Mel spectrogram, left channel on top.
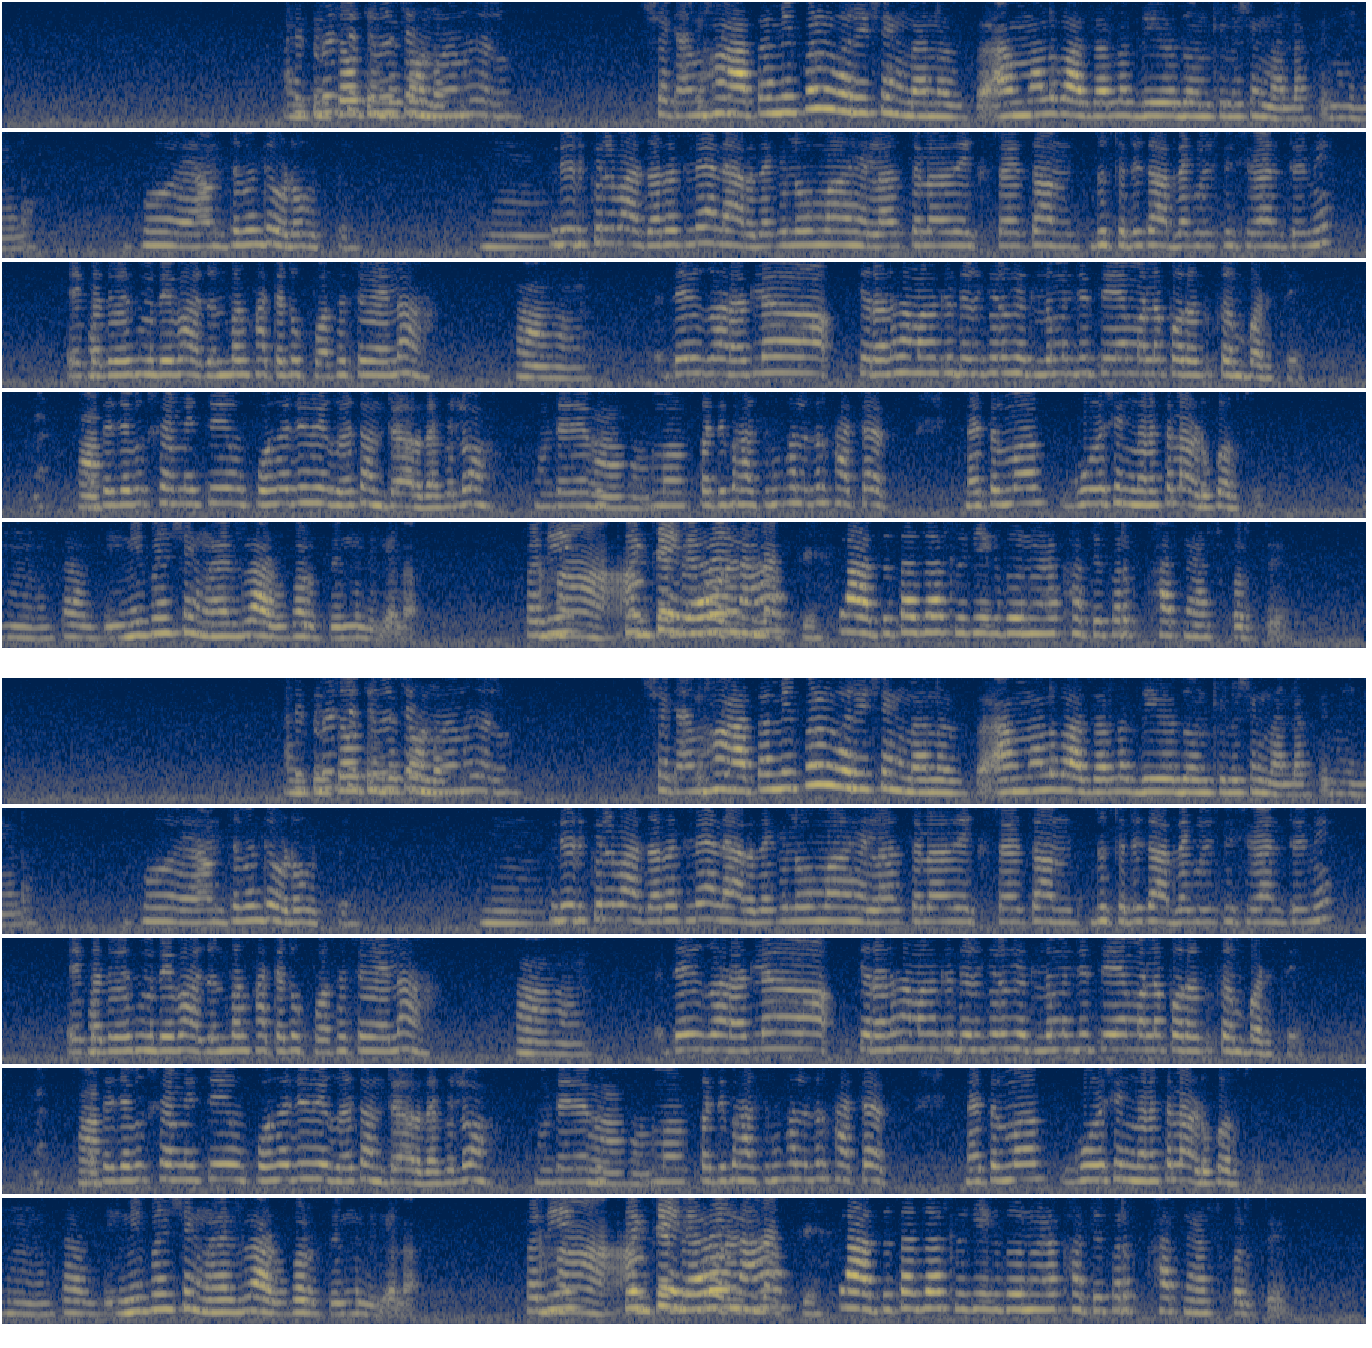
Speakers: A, on the right (about 55°); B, on the left (about 25°).
A: आणि
B: तिकडे
A: ती चव
B: शक्यतो
A: त्यांच्या
B: शेंगदाण
A: तोंडातन
B: घालून.
A: शक्य
B: काय म्हटलेस?
A: हा आता मी पण घरी शेंगदानच आम्हाला बाजारला दीड दोन किलो शेंगदान लागते महिन्याला.
B: होय आमच पण तेवढ होतय.
A: हम्म
B: दीड किलो बाजारातले आणि अर्धा किलो म ह्याला त्याला एक्स्ट्राचे आण दुसरीच अर्धा किलोची पिशवी आणतेय मी
A: <unintelligible>
B: एखाद वेळेस म ते भाजून पण खातात उपवासाच्या वेळेला
A: हा, हा
B: ते घरातल्या किराणा सामानातले दीड किलो घेतलं म्हणजे ते मला परत कमी पडतय
A: <inaudible>
B: मग त्याच्यापेक्षा मी ते उपवासाचे वेगळेच आणतोय अर्धा किलो मग त्याच्यापेक्षा
A: हा हा
B: मग कधी भाजून खालं तर खात्यात नाहीतर मग गुळ शेंगदाण्याचा लाडू करतोय
A: हम् चालतय मी पण शेंगदाण्याचा लाडू करतोय मुलग्याला कधी
B: हा
A: ते
B: आमच्यातून
A: केल्यावर
B: पोरासनी
A: आहे ना
B: लागतंय.
A: माझं त्याच अस असलं की एक, दोन वेळा खातोय परत खात नाही अस करतोय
